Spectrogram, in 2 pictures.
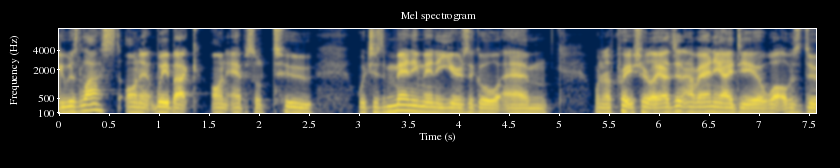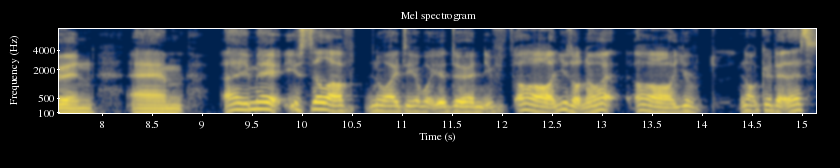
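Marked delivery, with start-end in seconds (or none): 8.3-15.1 mean, jeering put-on heckler voice. Speaker heckles his own past self in a mean heckler voice. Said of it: "that was a mean heckle from me doing a voice".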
